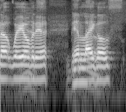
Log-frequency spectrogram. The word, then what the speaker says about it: Lagos: way over there in Lagos did I pronounce it right over there Legos like Legoland all right well shout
